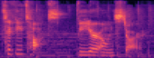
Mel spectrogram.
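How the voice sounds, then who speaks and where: A woman's voice: on the high side, unhurried. A woman reading a scripted promotional introduction for a talk show as its announcer. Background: intro music.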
